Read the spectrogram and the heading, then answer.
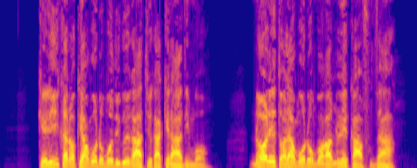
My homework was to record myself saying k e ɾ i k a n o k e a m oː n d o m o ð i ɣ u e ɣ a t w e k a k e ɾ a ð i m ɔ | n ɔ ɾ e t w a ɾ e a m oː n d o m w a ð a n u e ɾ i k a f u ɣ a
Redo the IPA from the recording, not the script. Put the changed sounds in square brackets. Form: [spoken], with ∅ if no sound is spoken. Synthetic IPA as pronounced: k e ɾ i k a n [ɔ] k e a m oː n d o m o ð i ɣ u e ɣ a t w e k a k e ɾ a ð i m ɔ | n ɔ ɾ e t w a ɾ e a m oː n d o m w a [ɣ] a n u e ɾ [e] k a f u [ð] a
